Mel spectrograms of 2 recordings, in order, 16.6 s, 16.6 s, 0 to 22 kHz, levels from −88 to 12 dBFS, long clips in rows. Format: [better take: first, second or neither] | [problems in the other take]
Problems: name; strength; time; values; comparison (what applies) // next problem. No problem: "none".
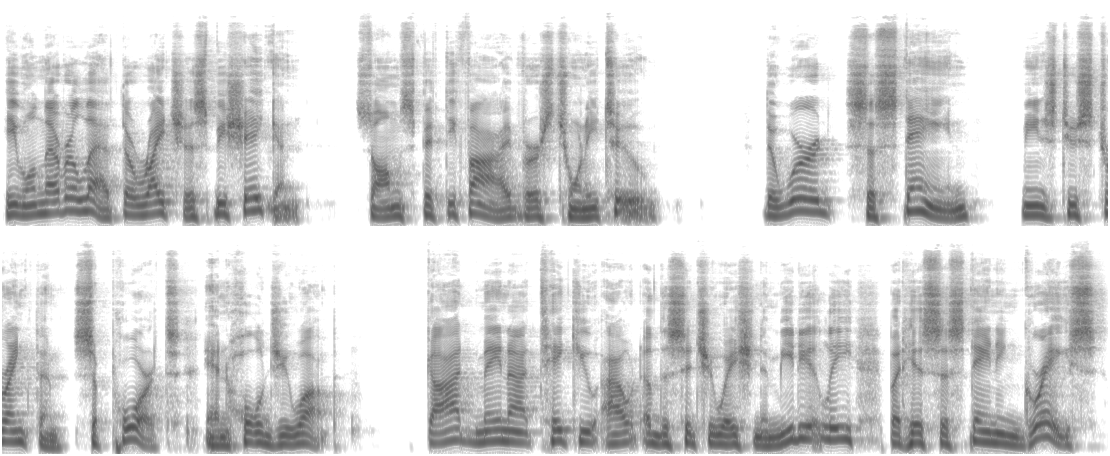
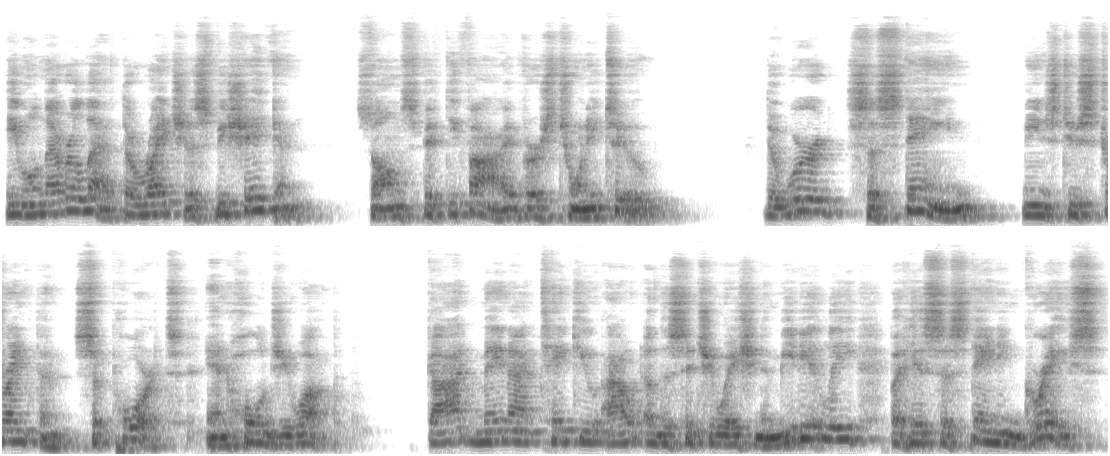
first | off-mic speech; far // room echo; very slight; dies away in 0.3 s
